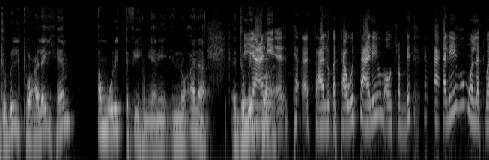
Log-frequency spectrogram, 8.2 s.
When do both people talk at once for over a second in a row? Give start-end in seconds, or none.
none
